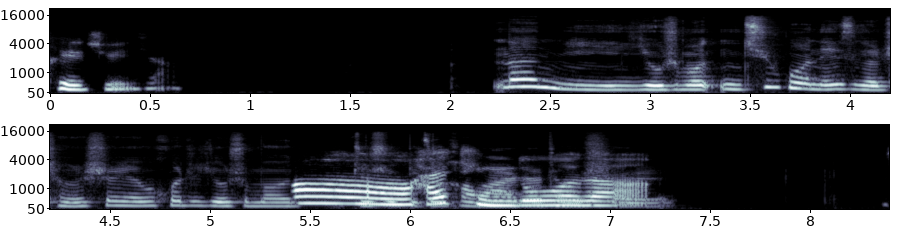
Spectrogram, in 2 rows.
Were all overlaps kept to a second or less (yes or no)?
no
